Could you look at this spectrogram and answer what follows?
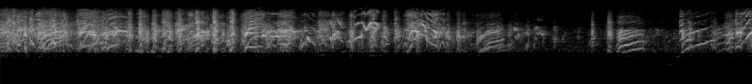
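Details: Flock of hooded siskins (Spinus magellanicus) singing, recorded live. Dense high twittering and chattering fill the first few seconds, then thin out into scattered short phrases and brief pauses before picking up again.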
